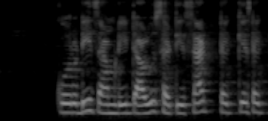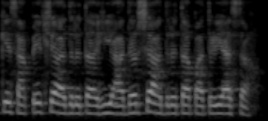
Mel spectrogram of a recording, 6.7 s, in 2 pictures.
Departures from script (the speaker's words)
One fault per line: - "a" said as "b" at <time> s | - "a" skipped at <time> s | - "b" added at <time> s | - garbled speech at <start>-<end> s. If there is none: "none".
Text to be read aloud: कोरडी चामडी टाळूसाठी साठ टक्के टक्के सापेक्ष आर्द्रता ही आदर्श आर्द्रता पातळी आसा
none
